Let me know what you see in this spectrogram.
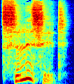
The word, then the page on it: solicit: British English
